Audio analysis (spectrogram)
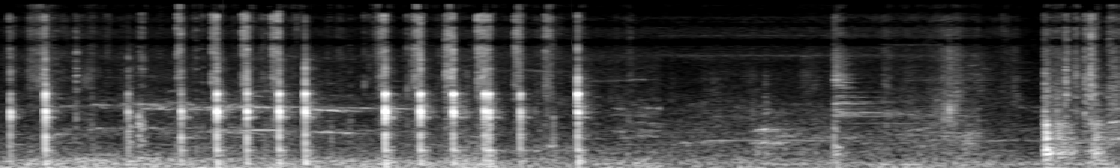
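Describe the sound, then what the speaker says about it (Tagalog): A knife chops garlic and ginger on a board for goat papaitan, with quick, crisp knocks in an uneven rhythm that slow and thin out toward the end, close up and without talk. "Ayan, chop-chop lang po natin"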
